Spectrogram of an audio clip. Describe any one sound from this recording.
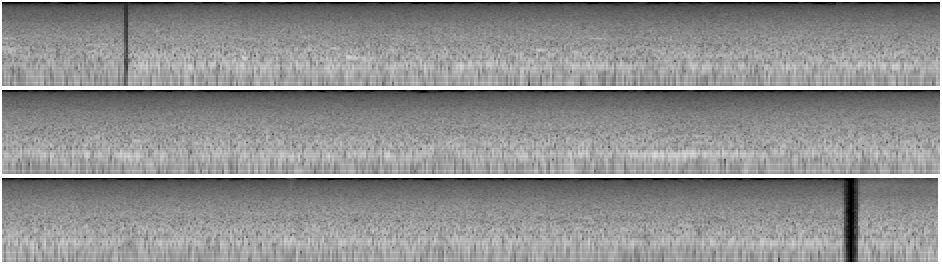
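A group of adults chat at a distance.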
